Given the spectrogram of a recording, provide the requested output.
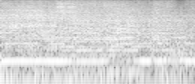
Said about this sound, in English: Cargo train, looks like. No passenger seats, just storage cars.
